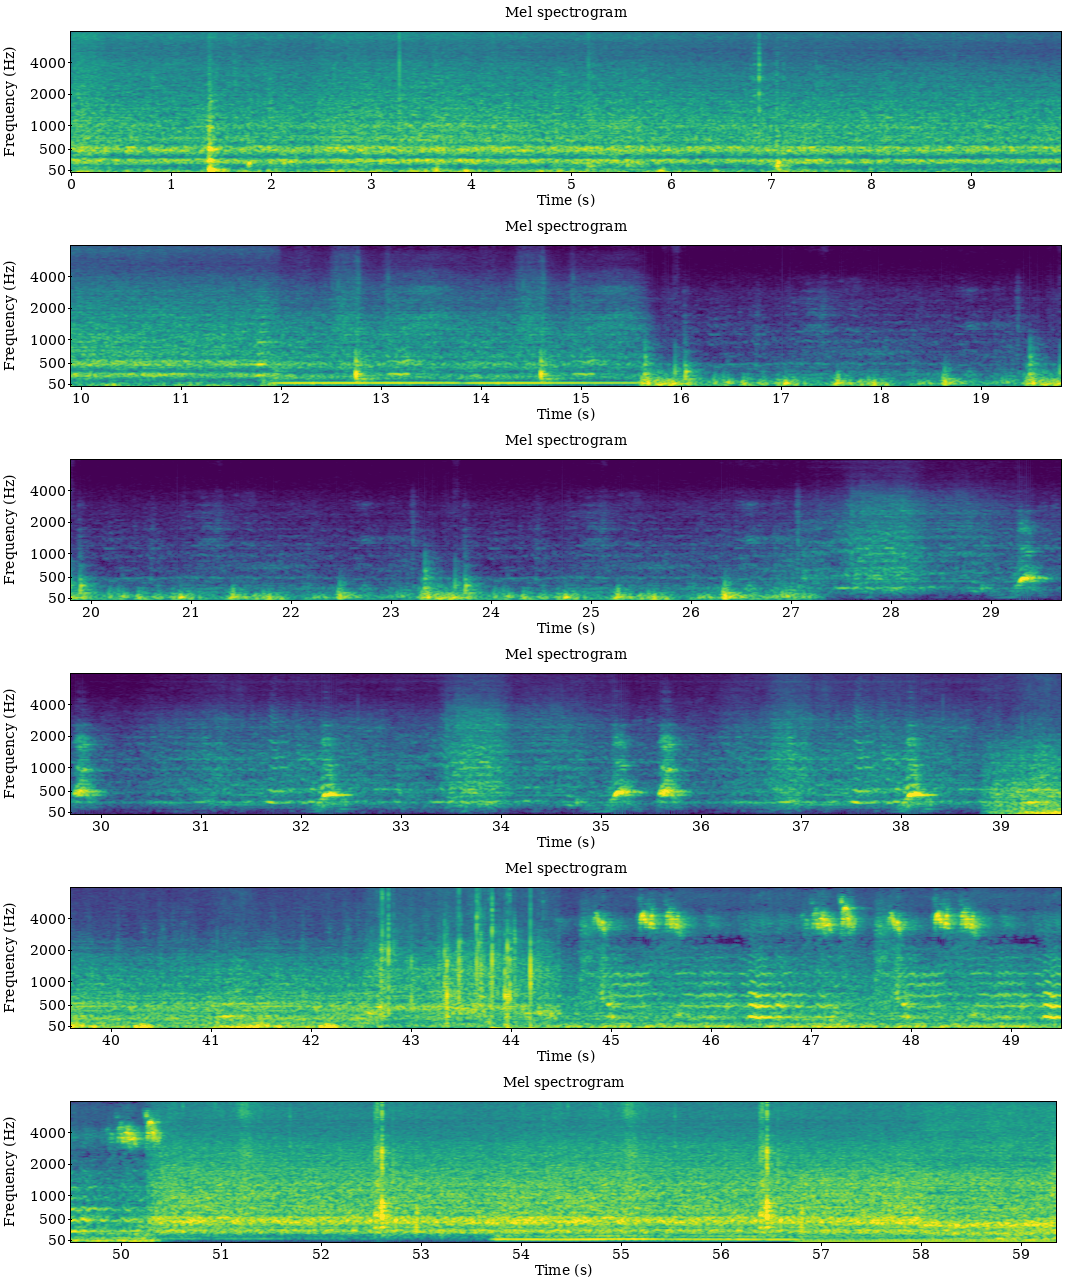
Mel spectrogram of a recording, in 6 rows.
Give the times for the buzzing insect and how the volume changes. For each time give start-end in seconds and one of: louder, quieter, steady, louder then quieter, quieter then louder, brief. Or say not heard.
0.0-59.3 quieter then louder.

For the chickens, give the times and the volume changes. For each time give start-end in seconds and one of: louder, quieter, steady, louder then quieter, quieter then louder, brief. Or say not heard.
not heard.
